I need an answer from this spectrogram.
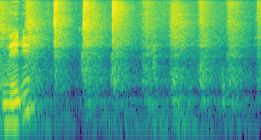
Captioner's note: applause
